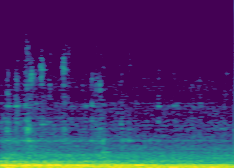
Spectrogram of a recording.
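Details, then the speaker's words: HVAC unit blower motor spun by hand with the belt off during maintenance: rough, gravelly rumble with wavering hum on spin-down; motor bearings bad, needs new bearings or replacement. "I'm going to give this a good spin. So if you can hear that, that sounds terrible."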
